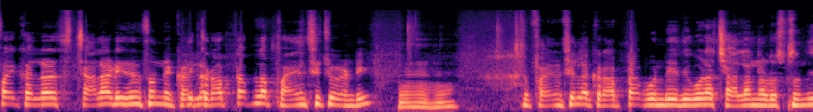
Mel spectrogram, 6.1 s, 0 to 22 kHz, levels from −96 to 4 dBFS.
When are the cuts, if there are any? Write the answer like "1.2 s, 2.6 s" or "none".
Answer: 1.5 s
